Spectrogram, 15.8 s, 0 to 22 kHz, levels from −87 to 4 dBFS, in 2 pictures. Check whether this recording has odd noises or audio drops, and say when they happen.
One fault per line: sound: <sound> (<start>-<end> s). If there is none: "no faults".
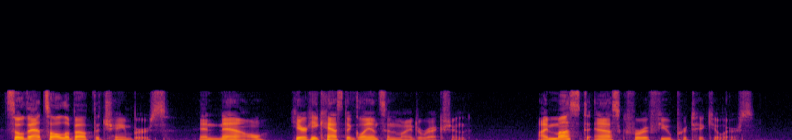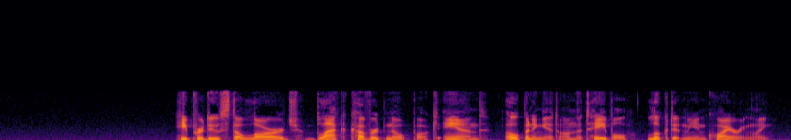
no faults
